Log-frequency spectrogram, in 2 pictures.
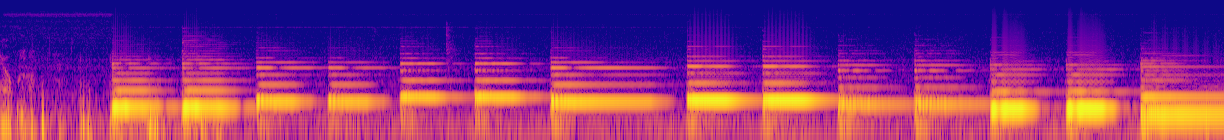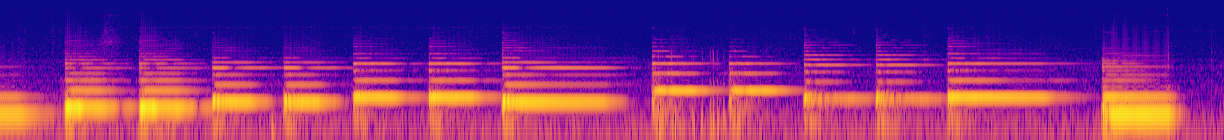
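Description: Piano notes from the Expectation Piano played one at a time as a slow single-line improvised melody, many notes struck twice in a row and each left to ring out. The melody starts about a second and a half in and ends on a lower held note near the end.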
